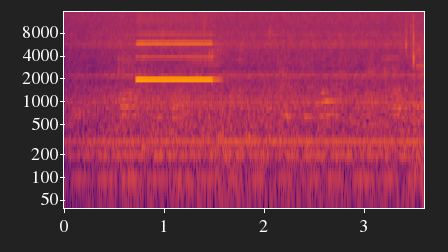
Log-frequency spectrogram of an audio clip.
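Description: A smartphone multimeter gives a single sustained electronic continuity-test beep lasting under a second, bright and clear over a low background hum.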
